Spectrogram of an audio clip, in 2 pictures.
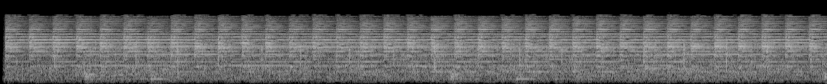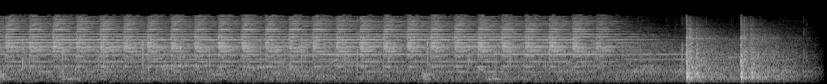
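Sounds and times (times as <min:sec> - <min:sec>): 
NYSE stock exchange closing bell ringing: 0:00.1 - 0:15.2.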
